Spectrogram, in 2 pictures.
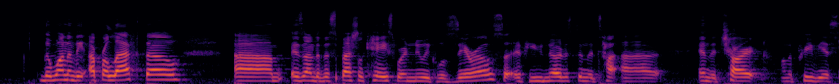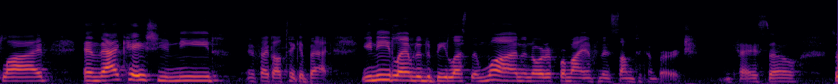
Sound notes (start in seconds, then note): none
